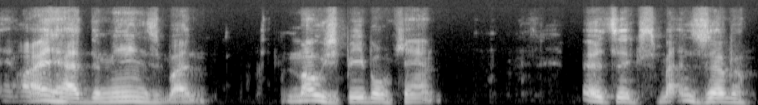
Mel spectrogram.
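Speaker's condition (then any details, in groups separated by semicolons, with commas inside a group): ALS; limb onset, prior ulnar nerve and cervical spine surgery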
